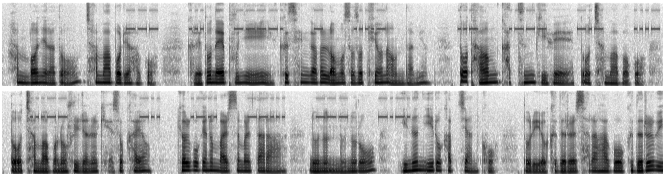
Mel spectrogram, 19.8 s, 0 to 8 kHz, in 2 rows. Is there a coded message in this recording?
Yes: Morse code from 1.8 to 16.1 s, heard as a high beeper, machine-sent, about 28 wpm, spaced as for 14 wpm, 2950 Hz, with speech in Korean. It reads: OS9T4 UJKV3 DL7OC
